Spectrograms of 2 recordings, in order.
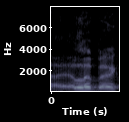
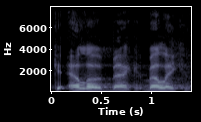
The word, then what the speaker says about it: Elimelech: Yeah, we usually pronounce it Elimelech, but it's Elimelech.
